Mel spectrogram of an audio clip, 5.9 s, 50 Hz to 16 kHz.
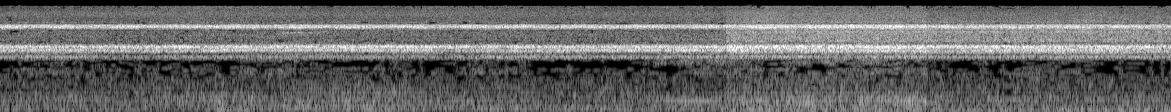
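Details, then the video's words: Cicadas calling on the Licking River in Morning View, part of an overnight dusk-to-dawn recording; unbroken, piercing high-pitched whine layered over a buzzier band, growing a little louder after the midpoint. "Cicada to Cicada - a 12 hour accoustical journey on the Licking River in Morning View"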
